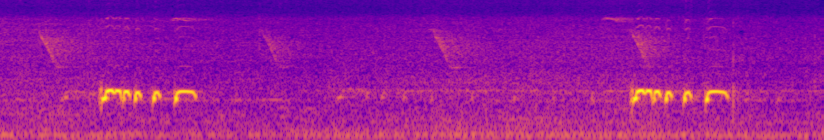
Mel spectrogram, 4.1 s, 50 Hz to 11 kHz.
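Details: Local zebra dove: two phrases of quick, rounded cooing notes about 2.7 seconds apart, with quieter notes between. Soft, high swishing sounds recur in the background.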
